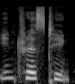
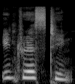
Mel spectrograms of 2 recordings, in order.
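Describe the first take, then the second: The two takes are said the same way.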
